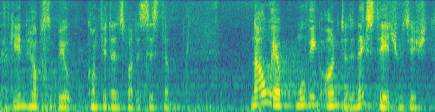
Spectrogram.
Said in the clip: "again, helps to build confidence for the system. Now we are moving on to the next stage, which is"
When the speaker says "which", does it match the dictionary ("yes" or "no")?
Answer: no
